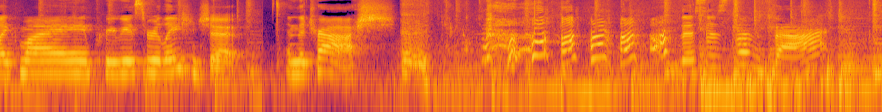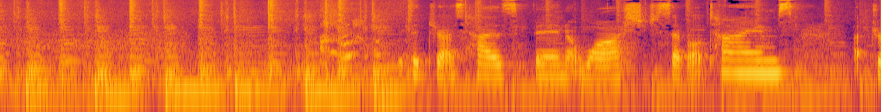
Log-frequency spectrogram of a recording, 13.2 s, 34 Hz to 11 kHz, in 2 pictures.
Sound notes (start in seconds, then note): 3.0 fart sound; 3.5 laughs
